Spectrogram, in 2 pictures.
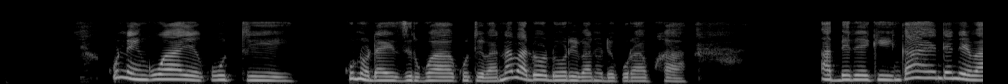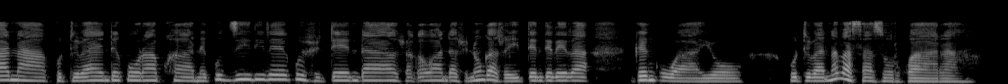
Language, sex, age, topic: Ndau, female, 36-49, health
